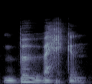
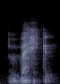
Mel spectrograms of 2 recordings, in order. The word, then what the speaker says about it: bewerken: For example, bewerken, bewerken. So you're going to put stress on the second part, not on this prefix.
